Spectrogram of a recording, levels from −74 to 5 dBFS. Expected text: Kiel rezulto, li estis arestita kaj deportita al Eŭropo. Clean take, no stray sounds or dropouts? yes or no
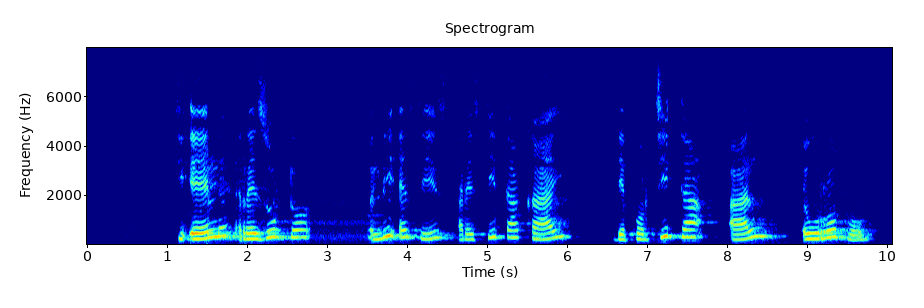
yes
